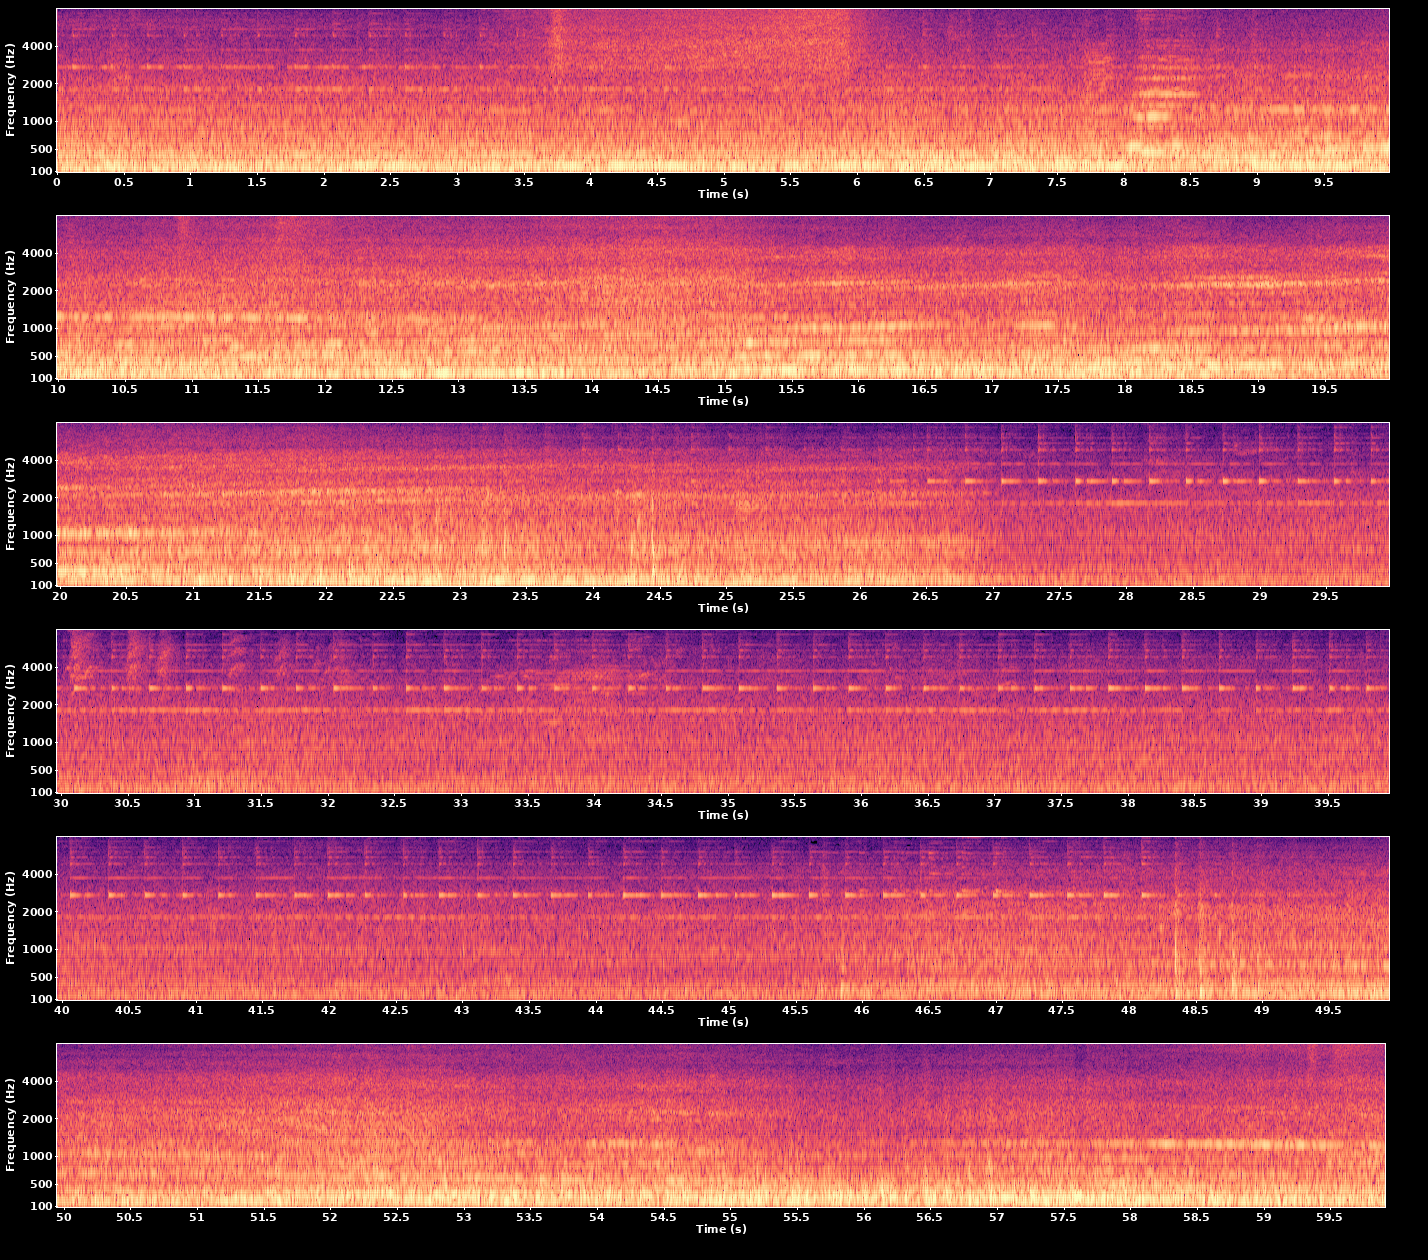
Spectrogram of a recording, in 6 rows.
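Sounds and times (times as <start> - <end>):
train rumble: 0.0 - 59.9.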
